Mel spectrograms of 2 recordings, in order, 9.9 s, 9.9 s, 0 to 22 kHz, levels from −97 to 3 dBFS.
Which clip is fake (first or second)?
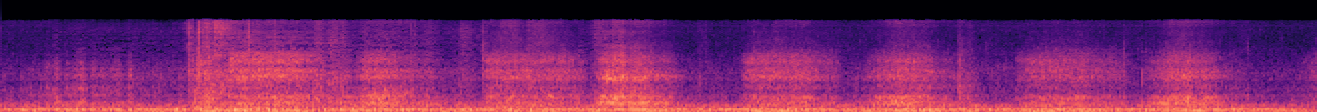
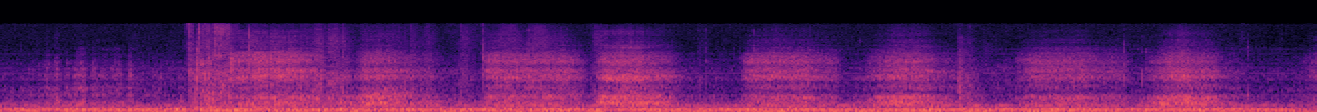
first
